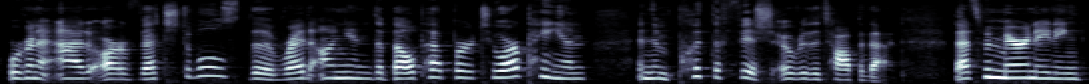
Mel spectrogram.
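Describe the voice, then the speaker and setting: A fairly high-voiced woman talks viewers through a recipe in her home kitchen. Her tone is chatty and casual, with asides and small jokes as she cooks. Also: fairly bright tone. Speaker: cooking show host. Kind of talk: casual cooking tutorial.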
